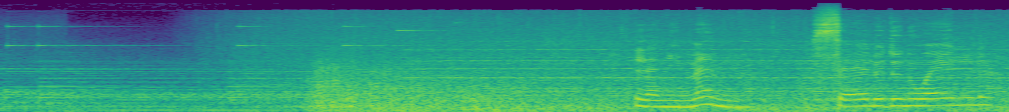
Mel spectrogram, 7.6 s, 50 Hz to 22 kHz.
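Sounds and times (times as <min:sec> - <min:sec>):
violent storm wind over forest: 0:01.5 - 0:07.5
speech: 0:04.8 - 0:07.5.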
